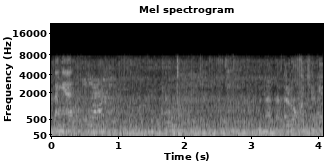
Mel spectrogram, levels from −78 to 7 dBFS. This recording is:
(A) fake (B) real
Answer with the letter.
A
